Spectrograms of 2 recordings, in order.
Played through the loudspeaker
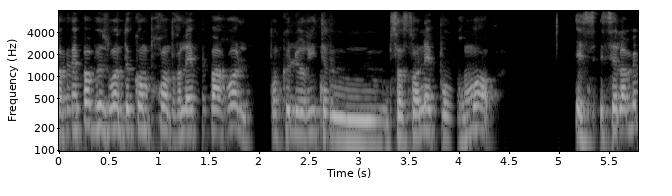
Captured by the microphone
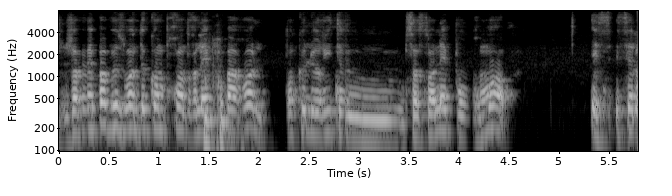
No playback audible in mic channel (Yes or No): No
